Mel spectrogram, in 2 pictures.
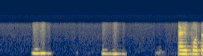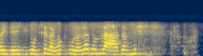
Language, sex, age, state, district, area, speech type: Manipuri, female, 18-30, Manipur, Kangpokpi, urban, conversation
